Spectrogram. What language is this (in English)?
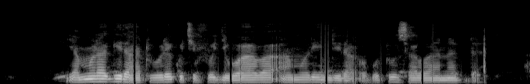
Ganda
